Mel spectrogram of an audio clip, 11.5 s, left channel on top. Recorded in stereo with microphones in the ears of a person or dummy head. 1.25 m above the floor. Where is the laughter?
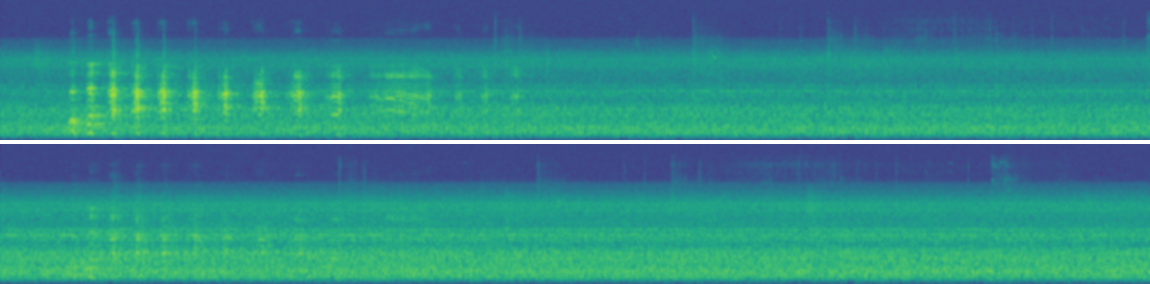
50° left (ahead or behind), 0.6 m.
